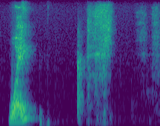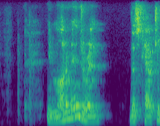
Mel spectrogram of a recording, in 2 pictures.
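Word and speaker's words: 微: This character is pronounced Wei.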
